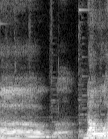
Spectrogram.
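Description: A man's voice speaking, holding a long, steady vowel for about a second, then pausing briefly before speaking again.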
